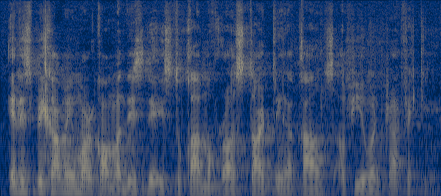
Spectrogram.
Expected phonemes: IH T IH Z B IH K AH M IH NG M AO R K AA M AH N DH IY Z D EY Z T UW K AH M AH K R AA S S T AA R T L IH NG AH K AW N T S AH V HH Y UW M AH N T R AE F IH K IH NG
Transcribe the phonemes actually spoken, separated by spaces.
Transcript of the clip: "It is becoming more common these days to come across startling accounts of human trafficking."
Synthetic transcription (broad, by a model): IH T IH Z B IH K AH M IH NG M AO R K AA M AH N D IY S D EY S T UW K AH M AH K R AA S S T AA R T L IH NG AH K AW N T S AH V HH Y UW M AH N T R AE F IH K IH NG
